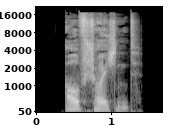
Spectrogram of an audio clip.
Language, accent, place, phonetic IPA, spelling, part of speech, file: German, Germany, Berlin, [ˈaʊ̯fˌʃɔɪ̯çn̩t], aufscheuchend, verb, De-aufscheuchend.ogg
- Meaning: present participle of aufscheuchen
